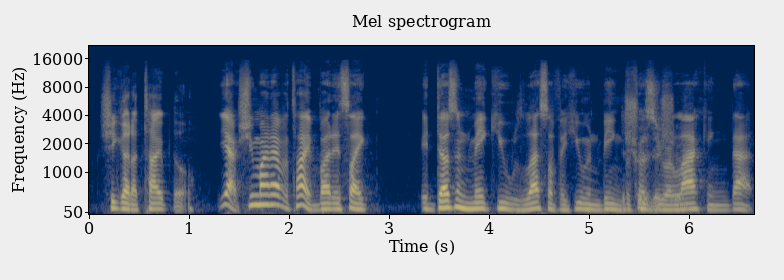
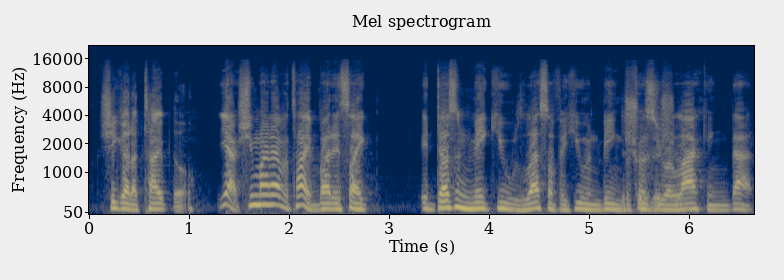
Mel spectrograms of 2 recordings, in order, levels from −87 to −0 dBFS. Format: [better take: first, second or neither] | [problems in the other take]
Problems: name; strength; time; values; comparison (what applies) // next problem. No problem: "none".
first | distortion; slight; 10 dB below the speech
